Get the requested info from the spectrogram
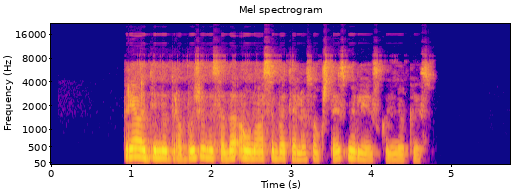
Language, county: Lithuanian, Vilnius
